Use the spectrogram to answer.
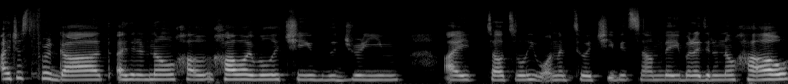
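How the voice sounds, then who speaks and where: A woman with a Ukrainian accent speaks in a flat monotone at a fairly slow pace. The background is quiet. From Ukraine. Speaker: podcaster. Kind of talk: personal monologue. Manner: halting.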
